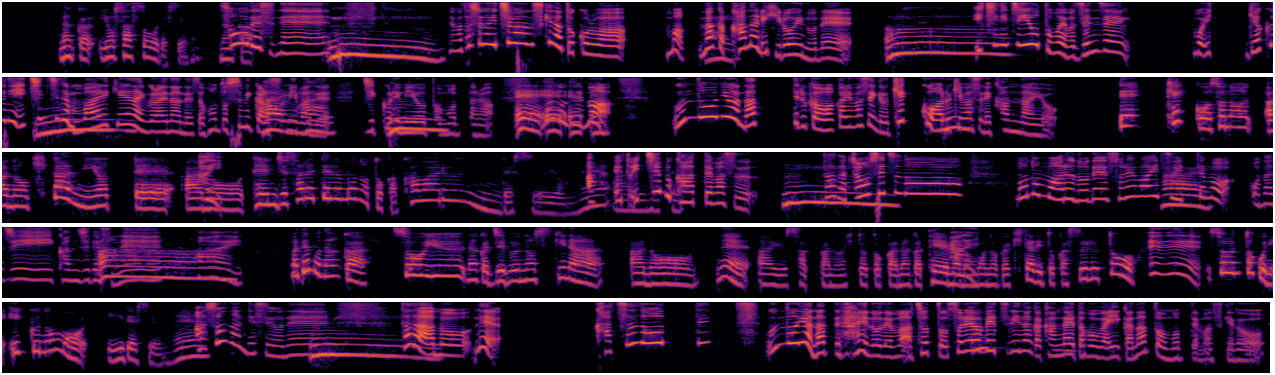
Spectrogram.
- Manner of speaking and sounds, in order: laughing while speaking: "運動にはなってないので"
- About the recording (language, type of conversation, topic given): Japanese, unstructured, 休日はアクティブに過ごすのとリラックスして過ごすのと、どちらが好きですか？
